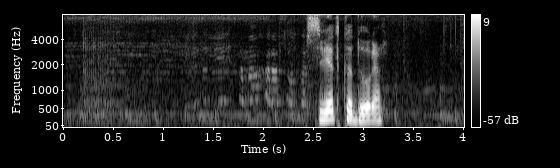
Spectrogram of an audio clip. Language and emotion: Russian, neutral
